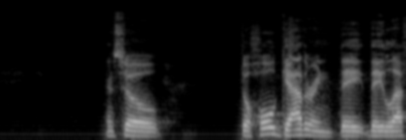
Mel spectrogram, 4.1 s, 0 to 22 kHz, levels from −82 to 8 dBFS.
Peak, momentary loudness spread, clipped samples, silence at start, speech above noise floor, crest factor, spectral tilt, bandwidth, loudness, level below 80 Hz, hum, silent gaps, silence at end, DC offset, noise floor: -10 dBFS; 12 LU; under 0.1%; 1.05 s; 49 dB; 18 dB; -6 dB/octave; 15 kHz; -25 LUFS; -62 dBFS; 60 Hz at -60 dBFS; none; 0 s; under 0.1%; -73 dBFS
